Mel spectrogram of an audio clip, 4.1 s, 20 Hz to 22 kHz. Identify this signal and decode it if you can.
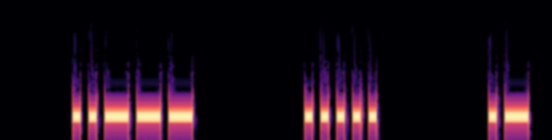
Morse code, heard as a keyed tone, about 20 wpm, spaced as for 8 wpm, 690 Hz. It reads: 25A
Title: 133 Lesson 22e - Question Mark - Three Characters 20wpm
